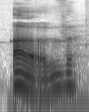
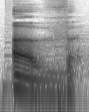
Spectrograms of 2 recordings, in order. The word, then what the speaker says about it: of: Of is a schwa sound plus the sound V. It's spelled with an F, but it's V.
